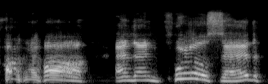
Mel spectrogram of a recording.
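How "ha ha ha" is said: loud, high, booming villain laugh. A narrator's reading. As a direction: boom out a gloating laugh. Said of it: "you hear a very loud booming voice going".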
